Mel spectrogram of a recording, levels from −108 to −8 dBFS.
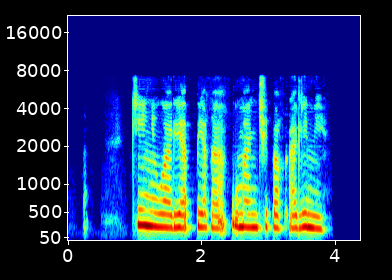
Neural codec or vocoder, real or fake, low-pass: codec, 16 kHz, 4 kbps, FunCodec, trained on LibriTTS, 50 frames a second; fake; 7.2 kHz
